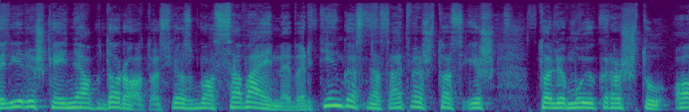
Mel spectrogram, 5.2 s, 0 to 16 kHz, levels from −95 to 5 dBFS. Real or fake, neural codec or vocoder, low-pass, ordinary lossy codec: fake; vocoder, 44.1 kHz, 128 mel bands every 512 samples, BigVGAN v2; 14.4 kHz; MP3, 96 kbps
